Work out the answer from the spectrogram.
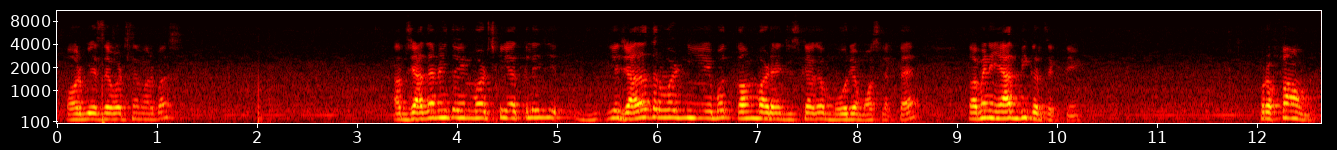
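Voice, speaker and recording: A man teaching English grammar in an online lecture, patiently listing word forms. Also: sits high. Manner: slow, patient, repeating word forms in lists. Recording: tinny phone-like audio with faint hiss.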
